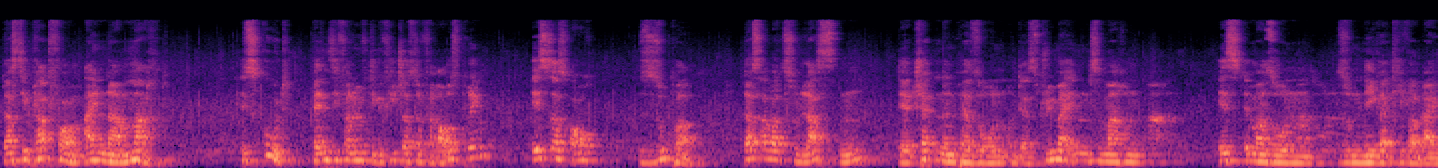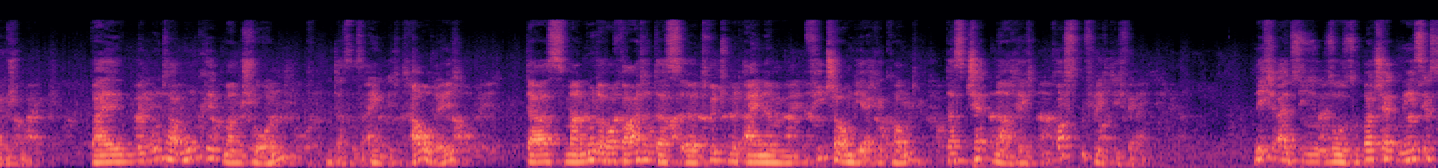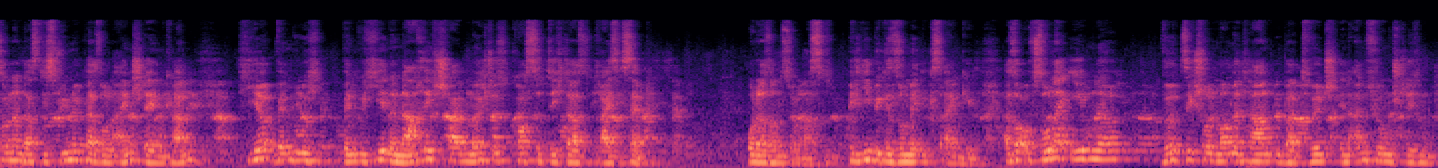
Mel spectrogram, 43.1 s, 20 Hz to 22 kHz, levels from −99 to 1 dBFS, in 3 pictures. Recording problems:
off-mic speech; far
echo of what is said; noticeable; from 11 s on; 410 ms later, 10 dB below the speech
room echo; slight; dies away in 0.3 s
murmuring crowd; faint; throughout; 25 dB below the speech

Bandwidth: 14.5 kHz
